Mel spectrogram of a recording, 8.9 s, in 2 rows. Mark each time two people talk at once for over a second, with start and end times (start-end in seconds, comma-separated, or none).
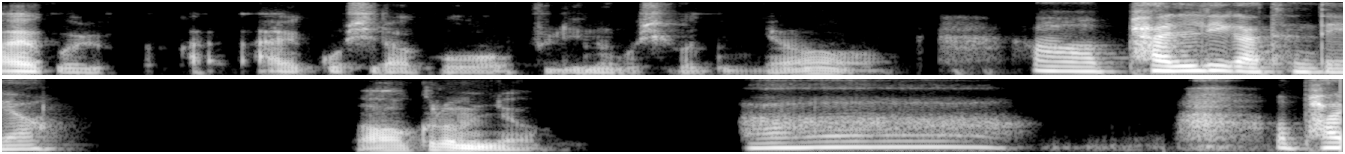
none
